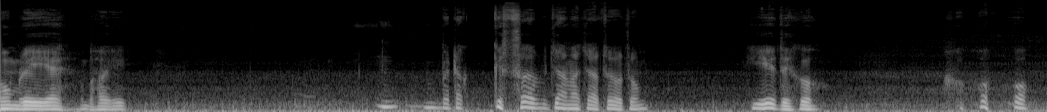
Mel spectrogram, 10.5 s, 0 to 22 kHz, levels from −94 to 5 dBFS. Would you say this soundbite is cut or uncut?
uncut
